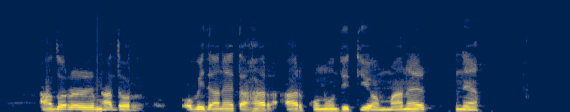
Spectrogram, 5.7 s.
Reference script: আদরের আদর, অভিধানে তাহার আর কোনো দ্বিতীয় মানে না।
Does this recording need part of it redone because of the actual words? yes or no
no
